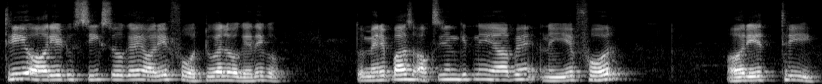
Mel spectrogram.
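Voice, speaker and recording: A man's voice: fairly high pitch, normal speed, darkish tone. A male science teacher who works through a chemistry lesson at the board, thinking aloud with fillers and self-corrections.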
